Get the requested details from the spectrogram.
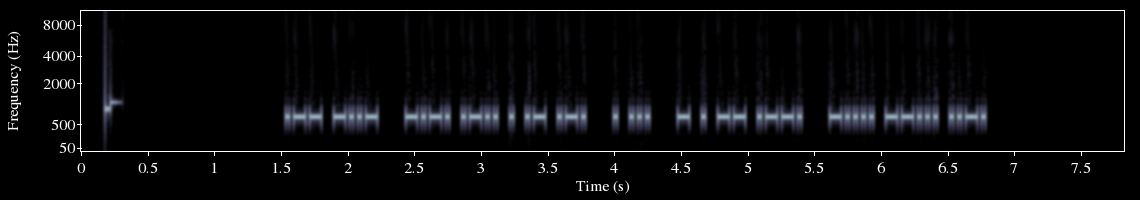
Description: Morse code, heard as a keyed tone, about 40 wpm, 700 Hz. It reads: WX CLEAR ES TEMP 67F
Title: K1USN SST QSO Practice 40wpm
